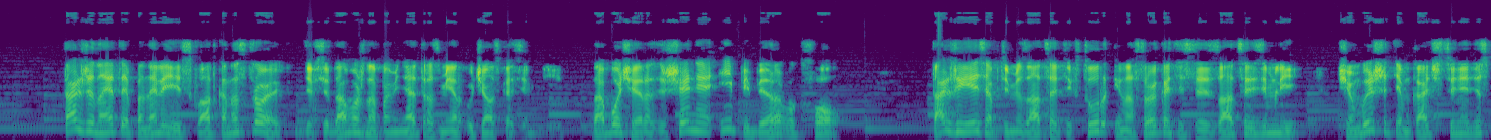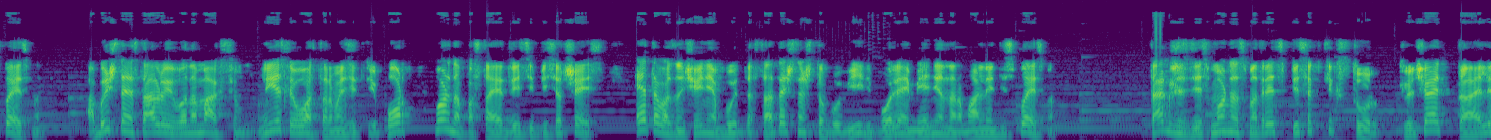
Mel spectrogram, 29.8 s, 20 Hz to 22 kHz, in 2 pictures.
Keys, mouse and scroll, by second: 0.3 click, 2.2 click, 4.3 drag, 10.1 alt+middle click, 12.2 click, 17.7 click, 19.7-21.3 alt+middle drag, 21.8 click, 23.5 drag, 24.3 alt+middle click, 24.7-25.7 alt+drag, 26.0 click, 26.7 click, 28.4 click, 28.8 click, 29.1 click.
